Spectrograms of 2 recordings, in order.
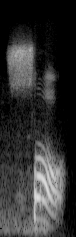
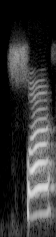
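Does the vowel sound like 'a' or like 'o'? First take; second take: o; a. First: The vowel sounds like a rounded 'o'. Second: The vowel sounds like an open 'a'. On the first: The speaker calls it right. "kita bunyikan dengan so" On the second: The speaker calls it wrong. "kalau kita bunyi huruf A dia bunyi sa. Sa salah"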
